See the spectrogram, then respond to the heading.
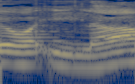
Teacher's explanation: ওয়াও ঠোঁট গোল করে উচ্চারণ করতে হবে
